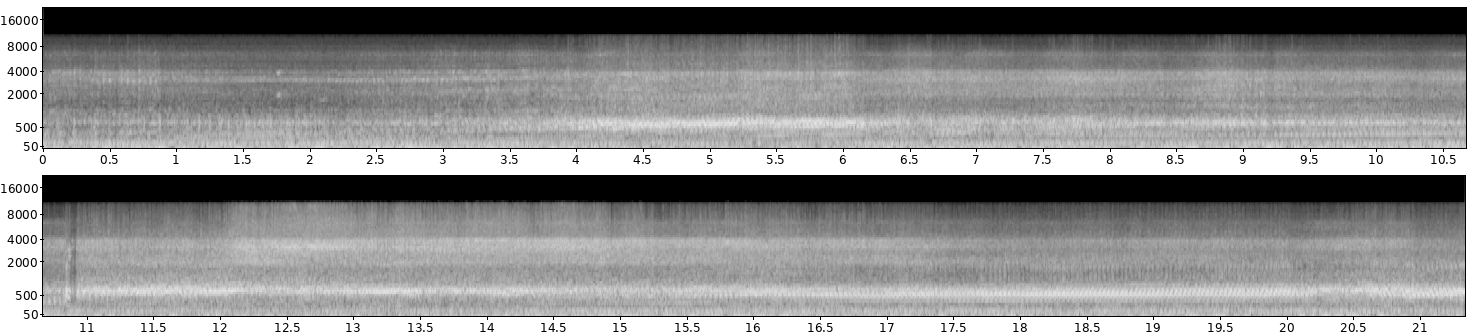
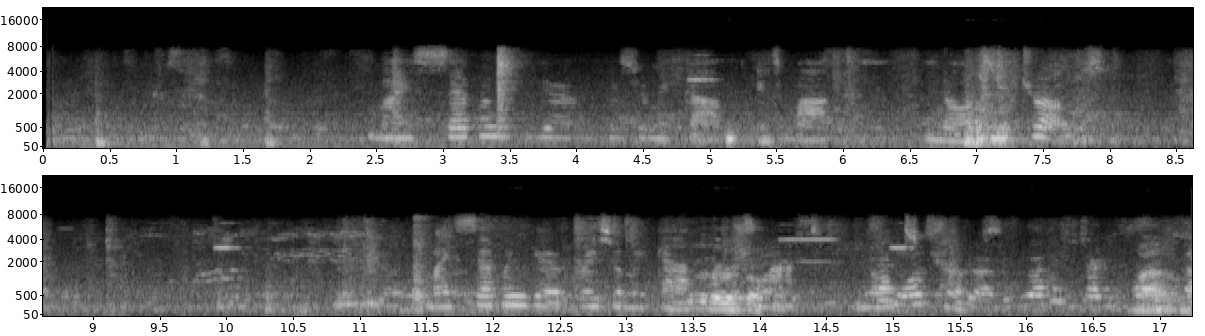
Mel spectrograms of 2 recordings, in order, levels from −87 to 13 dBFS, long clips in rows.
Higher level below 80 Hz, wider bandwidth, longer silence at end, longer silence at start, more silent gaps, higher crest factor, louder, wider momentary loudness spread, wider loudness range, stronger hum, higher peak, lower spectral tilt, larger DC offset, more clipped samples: first, -18 dBFS vs -46 dBFS; first, 11 kHz vs 8 kHz; about the same, 0 s vs 0 s; about the same, 0 s vs 0.05 s; neither; second, 6 dB vs 20 dB; first, -5 LUFS vs -21 LUFS; second, 11 LU vs 21 LU; about the same, 7 LU vs 9 LU; neither; about the same, 0 dBFS vs 0 dBFS; second, -3.5 dB/octave vs -6 dB/octave; first, 1% vs under 0.1%; first, 5% vs under 0.1%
